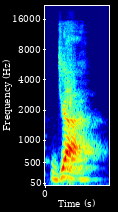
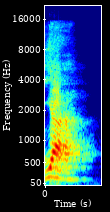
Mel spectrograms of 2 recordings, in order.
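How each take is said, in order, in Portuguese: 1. É dita com sotaque do espanhol latino-americano. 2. É dita com sotaque do espanhol castelhano.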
